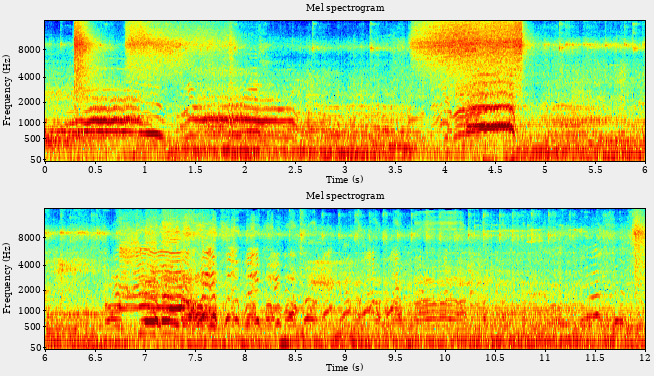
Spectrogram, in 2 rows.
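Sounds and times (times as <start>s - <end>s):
low steady rumble: 0.0s - 11.9s
loud burst of hiss: 0.3s - 1.4s, 3.7s - 4.8s
short high-pitched scream: 4.0s - 4.8s.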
